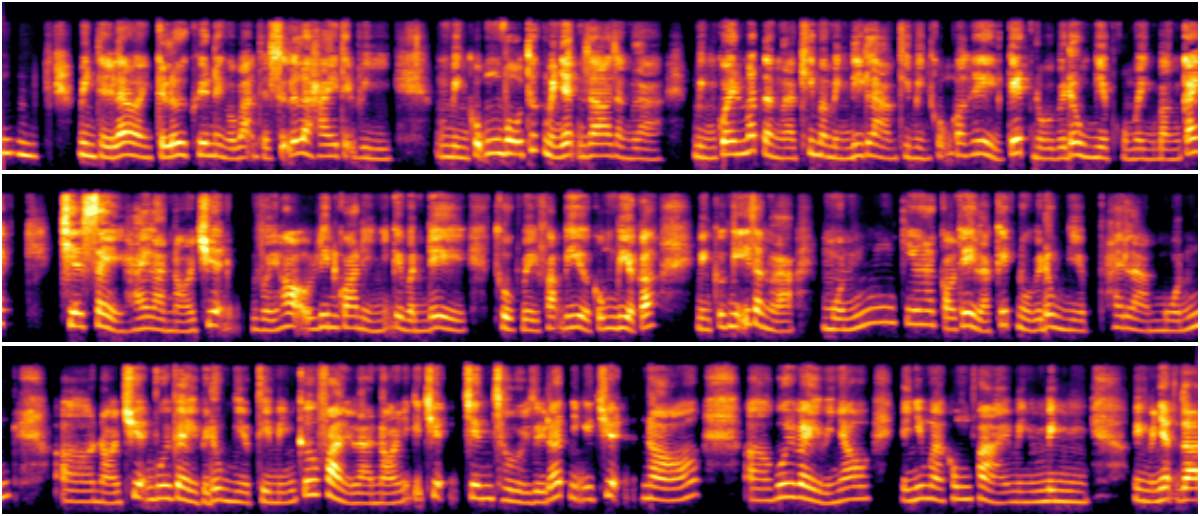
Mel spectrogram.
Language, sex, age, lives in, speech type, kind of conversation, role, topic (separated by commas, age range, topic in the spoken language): Vietnamese, female, 20-24, Vietnam, conversation, advice, user, Làm sao để kiểm soát và giảm lo lắng khi giao tiếp với người lạ?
